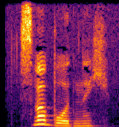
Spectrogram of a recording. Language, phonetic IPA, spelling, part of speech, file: Russian, [svɐˈbodnɨj], свободный, adjective, Ru-свободный.ogg
- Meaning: 1. free (not subject to limitations, not subject to rigid control) 2. free, unrestricted, free access 3. free, vacant, unoccupied, empty, spare 4. loose, spacious, loose-fitting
